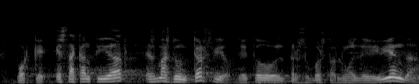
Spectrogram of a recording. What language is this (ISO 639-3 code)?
spa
